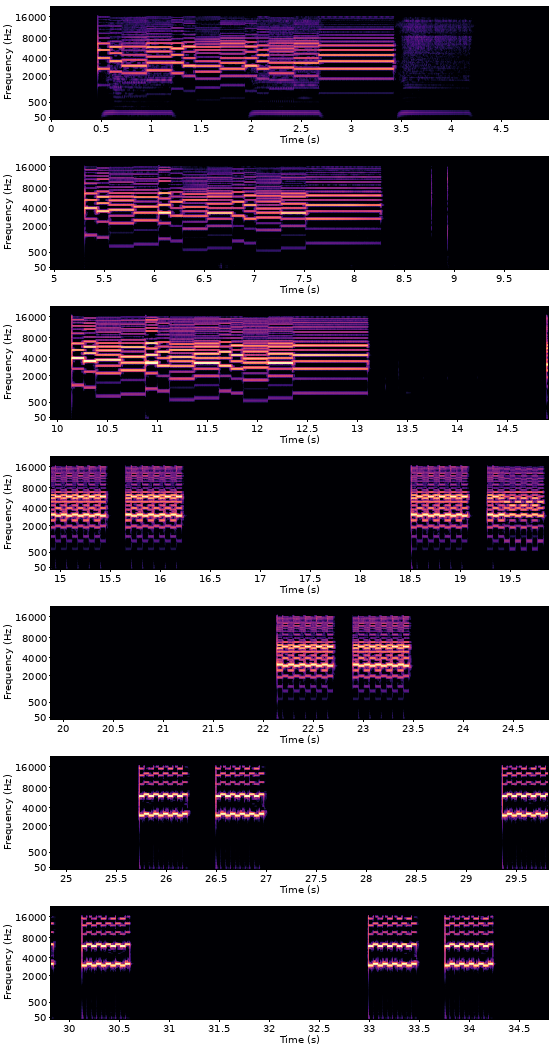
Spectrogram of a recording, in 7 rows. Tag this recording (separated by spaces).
8210 cellphone mobile mobilephone nokia ringtone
